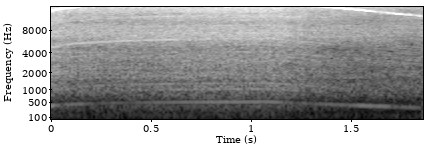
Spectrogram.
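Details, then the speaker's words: Hitachi D10VH 3/8" utility drill, 2500 rpm, 6 A, free running: smooth steady motor hum holding one pitch, dropping off on trigger release; quieter, more pleasant sound than the D10VH2, healthy. "But it is certainly a more pleasant sound."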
